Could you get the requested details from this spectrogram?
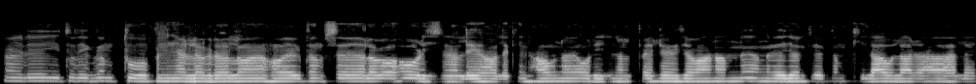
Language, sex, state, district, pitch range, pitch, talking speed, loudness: Magahi, male, Bihar, Lakhisarai, 140-145 Hz, 140 Hz, 205 wpm, -17 LUFS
